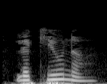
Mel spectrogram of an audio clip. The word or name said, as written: lacuna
